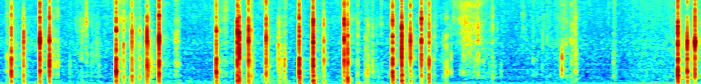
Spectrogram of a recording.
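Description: A medium cardboard oat flakes cereal box (Chabrior Flocons d'Avoine), held upright in both hands close to the mic, is tapped rapidly with long dark-painted nails. The result is dry, sharp clicks in irregular bursts that stop dead, with a soft brushing sound during a short pause.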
